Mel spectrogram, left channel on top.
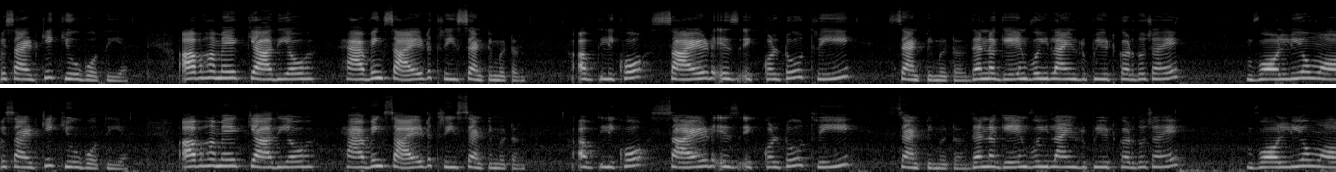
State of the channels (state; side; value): normal; both; correlation 0.58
